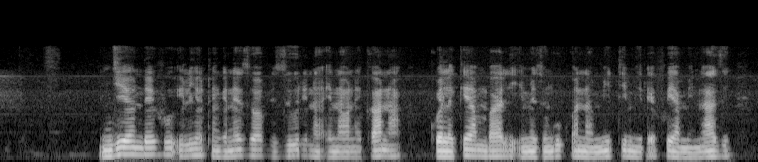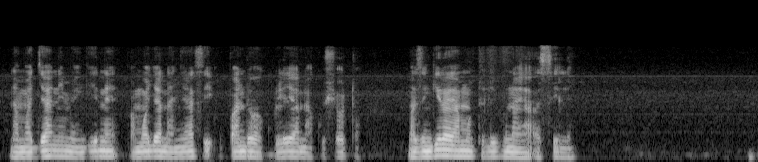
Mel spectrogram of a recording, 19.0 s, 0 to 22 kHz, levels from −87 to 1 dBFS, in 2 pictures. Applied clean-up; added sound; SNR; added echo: none; none; none; none.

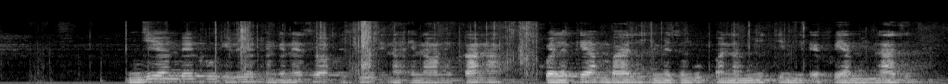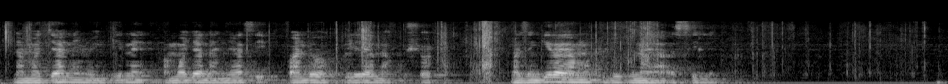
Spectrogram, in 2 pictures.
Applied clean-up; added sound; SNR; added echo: none; Tearing; 12 dB; reverberation time 0.7 s.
